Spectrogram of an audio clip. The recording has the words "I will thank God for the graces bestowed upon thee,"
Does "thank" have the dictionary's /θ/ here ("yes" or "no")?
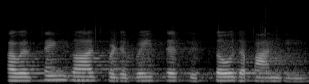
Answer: no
